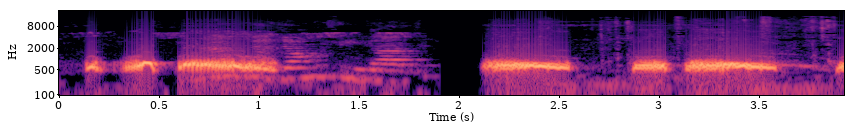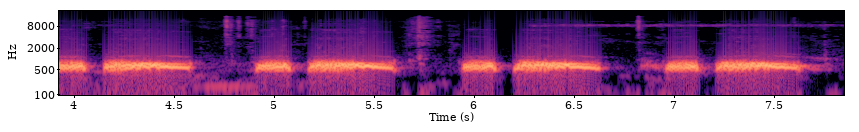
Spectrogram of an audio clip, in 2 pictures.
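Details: Female spotted dove calls the male: a quick double note opens a steady series of about six short-then-long hooting coos, evenly spaced, with a faint thin whine in the background.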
